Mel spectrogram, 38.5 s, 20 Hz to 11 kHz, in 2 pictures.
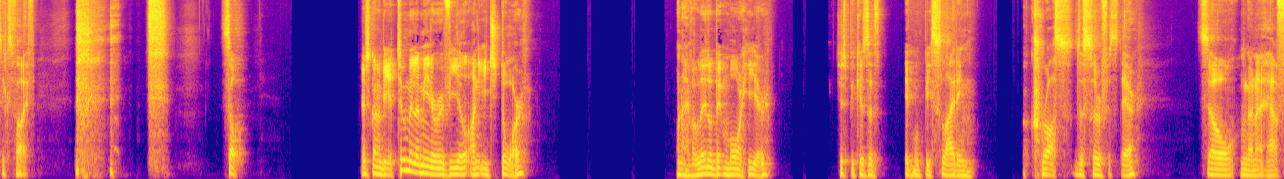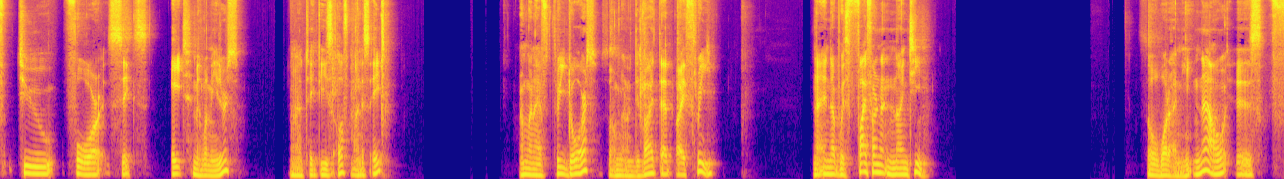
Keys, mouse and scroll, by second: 37.0-38.5 drag.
